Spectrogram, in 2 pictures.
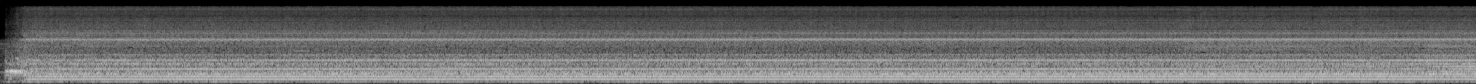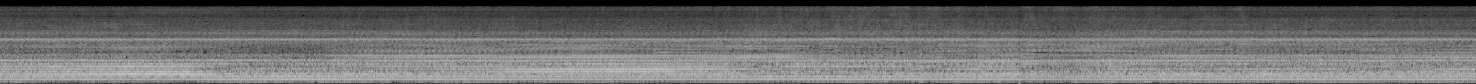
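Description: Shop Fox molder running steadily, its cutterhead milling a full-round profile into a curved wooden blank that is fed through by hand. The sound is a constant pitched machine drone over a broad hiss, with its tones shifting a little partway through as the cut goes on.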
